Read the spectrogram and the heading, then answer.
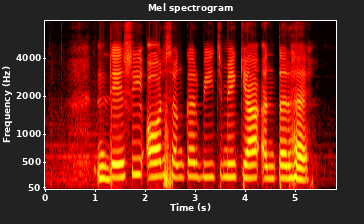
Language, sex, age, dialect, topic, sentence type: Hindi, female, 25-30, Marwari Dhudhari, agriculture, question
